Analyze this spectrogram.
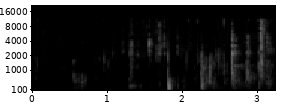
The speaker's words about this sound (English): I'm gonna take a sip of water or of my drink. I'm sorry. I'm having a Trader Joe's lime margarita.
